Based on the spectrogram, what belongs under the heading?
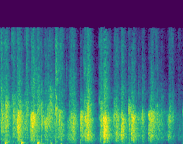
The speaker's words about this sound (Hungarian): Hú, négyen is vannak itt Budapestről. Tapsoljuk meg őket, hogy eljöttek.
